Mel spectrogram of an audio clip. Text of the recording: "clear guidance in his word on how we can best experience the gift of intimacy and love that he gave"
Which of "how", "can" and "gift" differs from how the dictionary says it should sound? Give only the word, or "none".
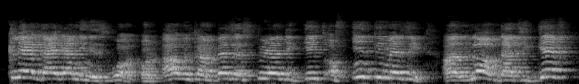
gift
